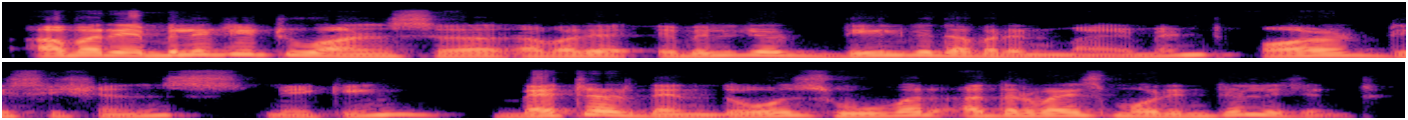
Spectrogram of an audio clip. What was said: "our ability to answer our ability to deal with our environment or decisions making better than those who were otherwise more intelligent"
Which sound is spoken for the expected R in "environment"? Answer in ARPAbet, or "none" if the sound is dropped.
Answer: none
